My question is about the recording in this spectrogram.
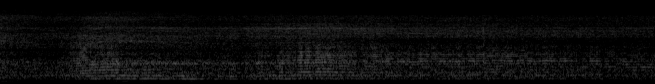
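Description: Faint, steady buzz of a quadcopter's propellers as the drone flies some distance away.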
